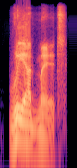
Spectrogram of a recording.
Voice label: "readmit", British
